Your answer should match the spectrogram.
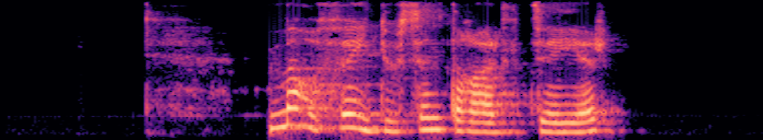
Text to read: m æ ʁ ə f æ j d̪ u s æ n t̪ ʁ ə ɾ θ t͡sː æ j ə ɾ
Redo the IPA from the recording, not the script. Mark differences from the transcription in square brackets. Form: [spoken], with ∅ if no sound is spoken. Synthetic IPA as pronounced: m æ ʁ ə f æ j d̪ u s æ n t̪ ʁ ə ɾ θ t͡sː æ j ə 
